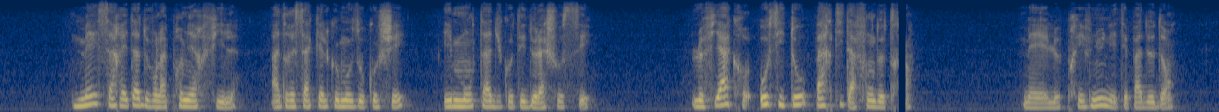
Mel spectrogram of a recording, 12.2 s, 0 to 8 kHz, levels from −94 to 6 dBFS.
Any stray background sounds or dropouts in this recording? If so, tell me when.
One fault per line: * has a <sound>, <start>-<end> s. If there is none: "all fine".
* has a dropout, 9.0-9.1 s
